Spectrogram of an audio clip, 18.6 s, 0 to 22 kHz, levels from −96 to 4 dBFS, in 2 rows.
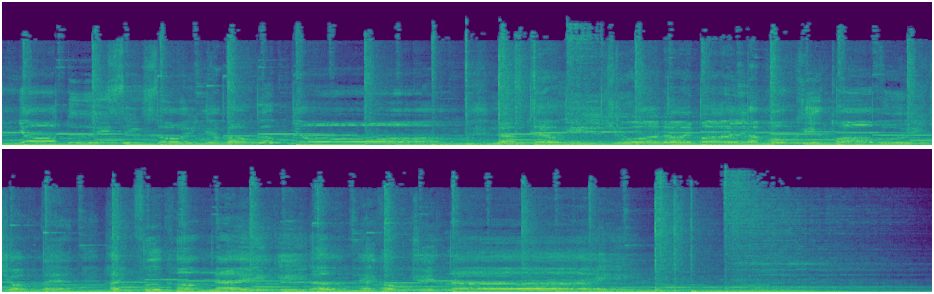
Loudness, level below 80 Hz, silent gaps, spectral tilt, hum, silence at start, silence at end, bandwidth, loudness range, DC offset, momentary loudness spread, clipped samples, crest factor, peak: -21 LUFS; -28 dBFS; none; -5 dB/octave; none; 0 s; 0 s; 19.5 kHz; 2 LU; under 0.1%; 5 LU; under 0.1%; 16 dB; -6 dBFS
